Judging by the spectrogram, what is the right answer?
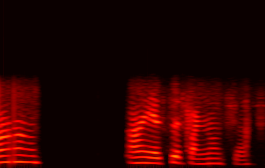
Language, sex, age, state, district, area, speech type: Tamil, female, 18-30, Tamil Nadu, Vellore, urban, conversation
